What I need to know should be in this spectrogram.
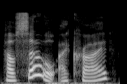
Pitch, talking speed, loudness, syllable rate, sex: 235 Hz, 190 wpm, -16 LUFS, 3.8 syllables/s, female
